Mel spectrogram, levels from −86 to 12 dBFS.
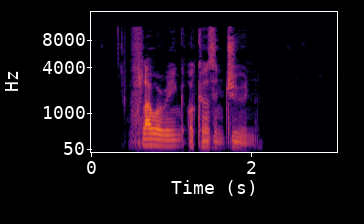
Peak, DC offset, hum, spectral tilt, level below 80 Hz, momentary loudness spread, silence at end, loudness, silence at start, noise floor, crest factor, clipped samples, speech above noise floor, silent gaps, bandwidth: -2 dBFS; under 0.1%; none; -3.5 dB/octave; -68 dBFS; 16 LU; 1.1 s; -25 LUFS; 0.5 s; -75 dBFS; 26 dB; under 0.1%; 50 dB; none; 11.5 kHz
